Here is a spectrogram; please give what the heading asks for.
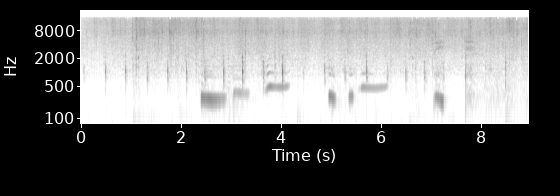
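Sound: onions sizzling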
